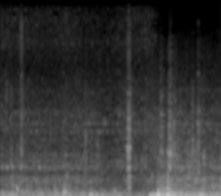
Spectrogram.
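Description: Fantic Integra mountain bike rolling fast down a dirt trail: tyre rumble and frame and drivetrain rattle with a few sharp ticks, with wind buffeting the body-mounted camera's microphone. The rumble grows louder about one and a half seconds in.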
